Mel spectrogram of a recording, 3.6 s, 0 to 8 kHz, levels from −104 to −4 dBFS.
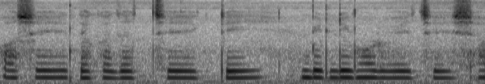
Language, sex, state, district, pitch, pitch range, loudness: Bengali, female, West Bengal, Cooch Behar, 245 Hz, 240-250 Hz, -19 LUFS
